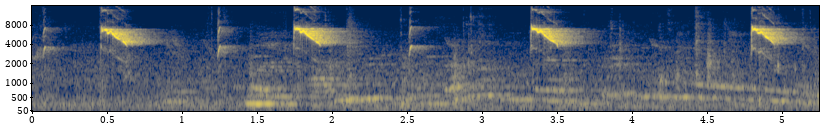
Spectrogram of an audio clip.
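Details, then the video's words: Female Oriental white-eye call for luring males to sing: four high descending notes spaced over a second apart, each preceded by a short faint chip, with soft lower sounds behind. "pancingan pleci betina paling ampuh,bikin pleci jantan ngalas"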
